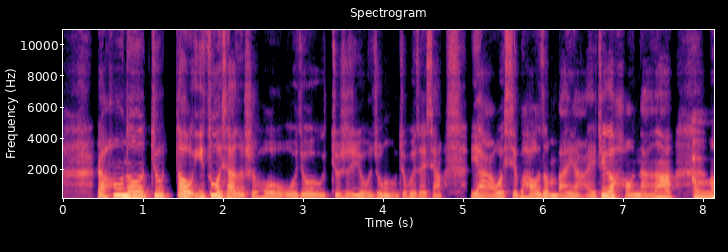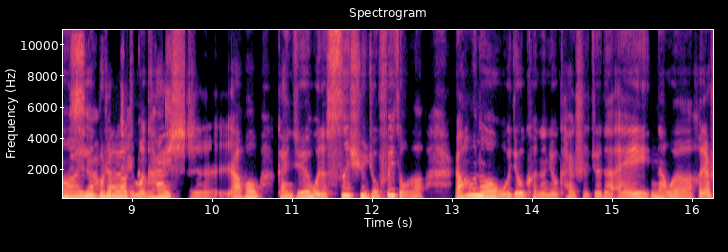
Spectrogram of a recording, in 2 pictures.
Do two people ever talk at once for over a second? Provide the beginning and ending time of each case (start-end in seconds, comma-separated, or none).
8.1-9.5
